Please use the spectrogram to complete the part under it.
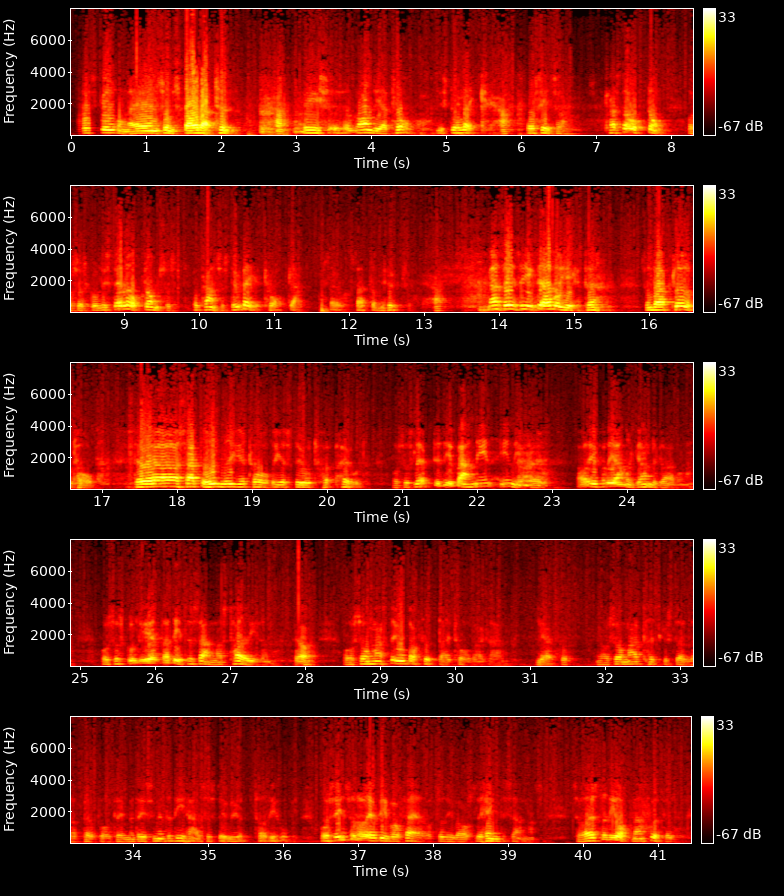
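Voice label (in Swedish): Sankt Olof Skåne, dialekter; Folkminnen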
